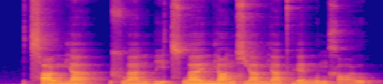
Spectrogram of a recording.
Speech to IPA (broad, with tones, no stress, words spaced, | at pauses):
t͡sʰɑ˥˧ʊ̯mjä˥˩ | ʂwa˧˥npi˧˥ t͡sʰwa˥ɪ̯n̪jɑ˥˧ŋ ɕjä˥˧mjä˥˧pʰɥɛ˥˩ mʊ˧˥ŋxɑ˨˩˦ʊ̯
